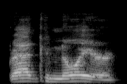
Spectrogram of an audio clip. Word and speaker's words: Brad Canoyer: looking forward to introducing Brad Canoyer, the destroyer, right? Because he goes, my my name is pronounced like destroyer.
